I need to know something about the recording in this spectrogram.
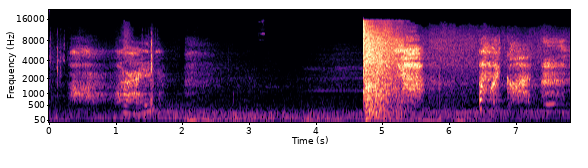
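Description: A young woman gasps and pants in fear.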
